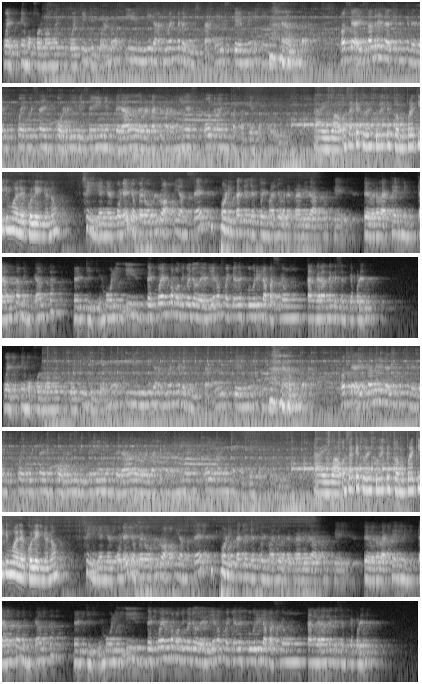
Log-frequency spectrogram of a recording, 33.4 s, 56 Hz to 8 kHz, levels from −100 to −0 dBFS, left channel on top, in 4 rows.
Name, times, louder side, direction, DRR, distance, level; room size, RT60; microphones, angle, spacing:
voice 1, 0.0-6.1 6.8-14.0 18.3-20.8 21.1-23.6 24.0-26.2 26.5-32.4, left 1 dB, 40° left, 4 dB, 7.2 m, -25 dB
sound 1, 0.8-16.4, right 2 dB, 55° right, 7.1 m, -32 dB
voice 2, 5.3-6.0 14.6-17.9 21.1-21.3, right 2 dB, 35° right, 6 dB, 1.4 m, -19 dB
sound 2, 12.8-23.0, right 1 dB, 80° right, 6.7 m, -41 dB
27.5 x 19.0 x 6.5 m, 1.0 s
head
